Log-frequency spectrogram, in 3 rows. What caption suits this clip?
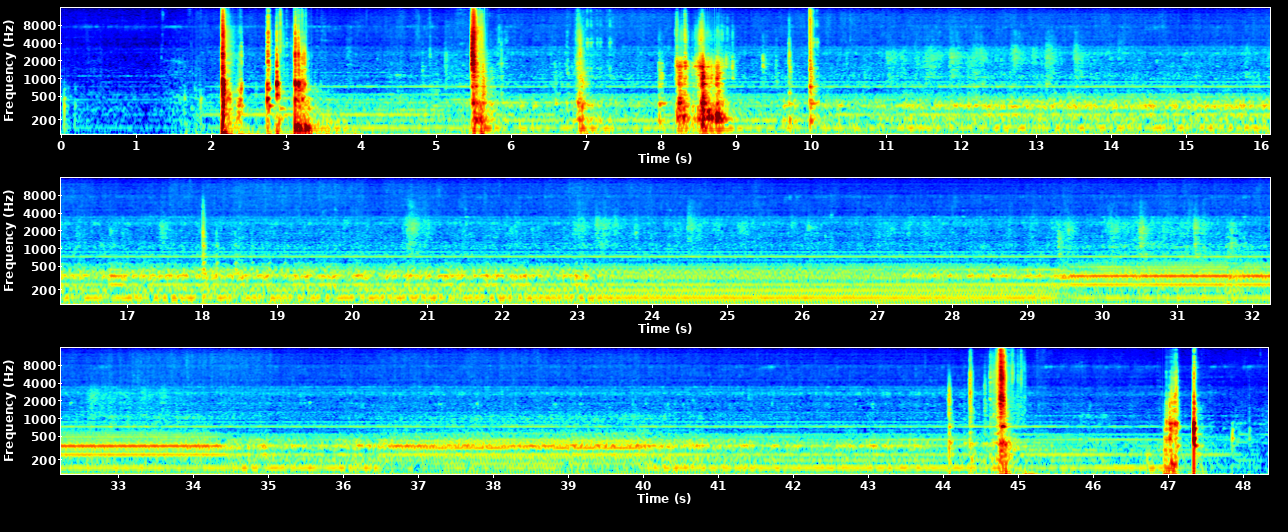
How does it sound inside a closed refrigerator? My Zoom H2 found out!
